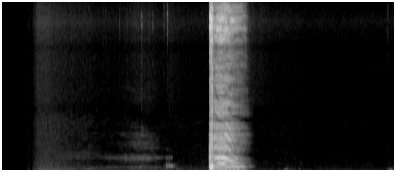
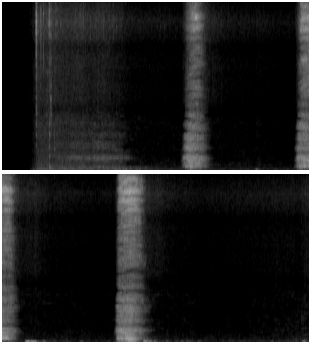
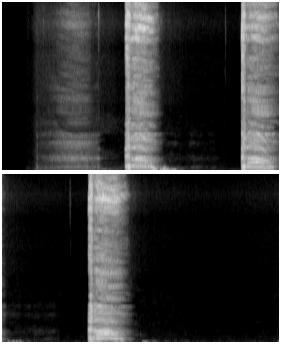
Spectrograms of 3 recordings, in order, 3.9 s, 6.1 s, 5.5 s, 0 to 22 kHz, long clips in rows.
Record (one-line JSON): {"cough_length": "3.9 s", "cough_amplitude": 32768, "cough_signal_mean_std_ratio": 0.2, "exhalation_length": "6.1 s", "exhalation_amplitude": 5767, "exhalation_signal_mean_std_ratio": 0.3, "three_cough_length": "5.5 s", "three_cough_amplitude": 32768, "three_cough_signal_mean_std_ratio": 0.34, "survey_phase": "beta (2021-08-13 to 2022-03-07)", "age": "45-64", "gender": "Female", "wearing_mask": "No", "symptom_none": true, "symptom_onset": "6 days", "smoker_status": "Ex-smoker", "respiratory_condition_asthma": true, "respiratory_condition_other": false, "recruitment_source": "REACT", "submission_delay": "1 day", "covid_test_result": "Negative", "covid_test_method": "RT-qPCR", "influenza_a_test_result": "Negative", "influenza_b_test_result": "Negative"}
